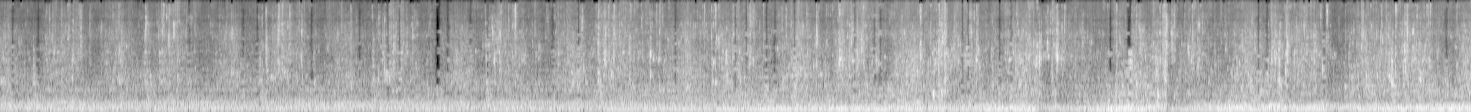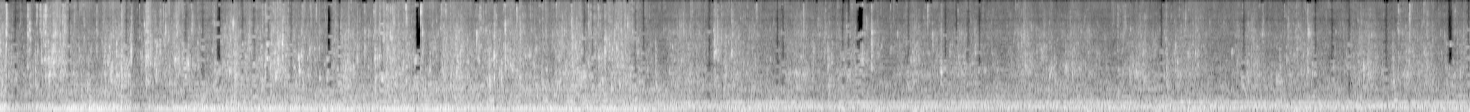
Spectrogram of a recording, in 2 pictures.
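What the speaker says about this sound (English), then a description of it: "Of course, pump's working as well. Pump the water out to drain." A Kenmore laundry center's pump drains water during a regular cycle, a continuous steady gushing and trickling with a low mechanical hum underneath, sustained and fairly close with no talk.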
